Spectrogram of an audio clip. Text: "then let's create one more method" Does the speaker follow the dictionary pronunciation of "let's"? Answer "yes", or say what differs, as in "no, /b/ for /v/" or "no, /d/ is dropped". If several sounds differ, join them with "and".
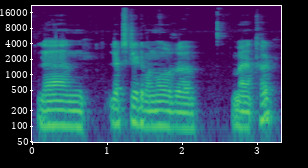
yes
